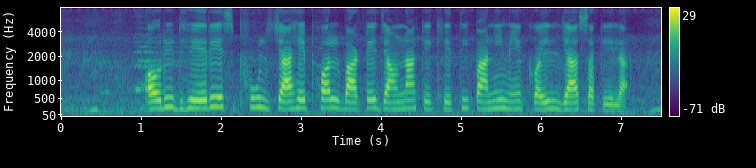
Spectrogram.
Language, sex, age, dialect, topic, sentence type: Bhojpuri, female, 18-24, Southern / Standard, agriculture, statement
